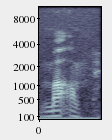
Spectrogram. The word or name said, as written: ice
